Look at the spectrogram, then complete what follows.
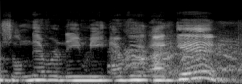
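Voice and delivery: normal talking voice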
